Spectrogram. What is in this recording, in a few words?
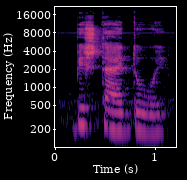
"huszonkettő", romani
